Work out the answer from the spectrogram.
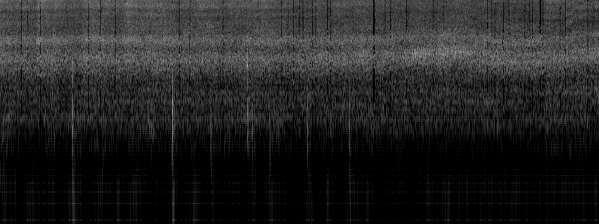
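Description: Vegetables in tomato purée sizzling steadily in a non-stick frying pan as they are stirred with a wooden spatula, with a few light clicks along the way.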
